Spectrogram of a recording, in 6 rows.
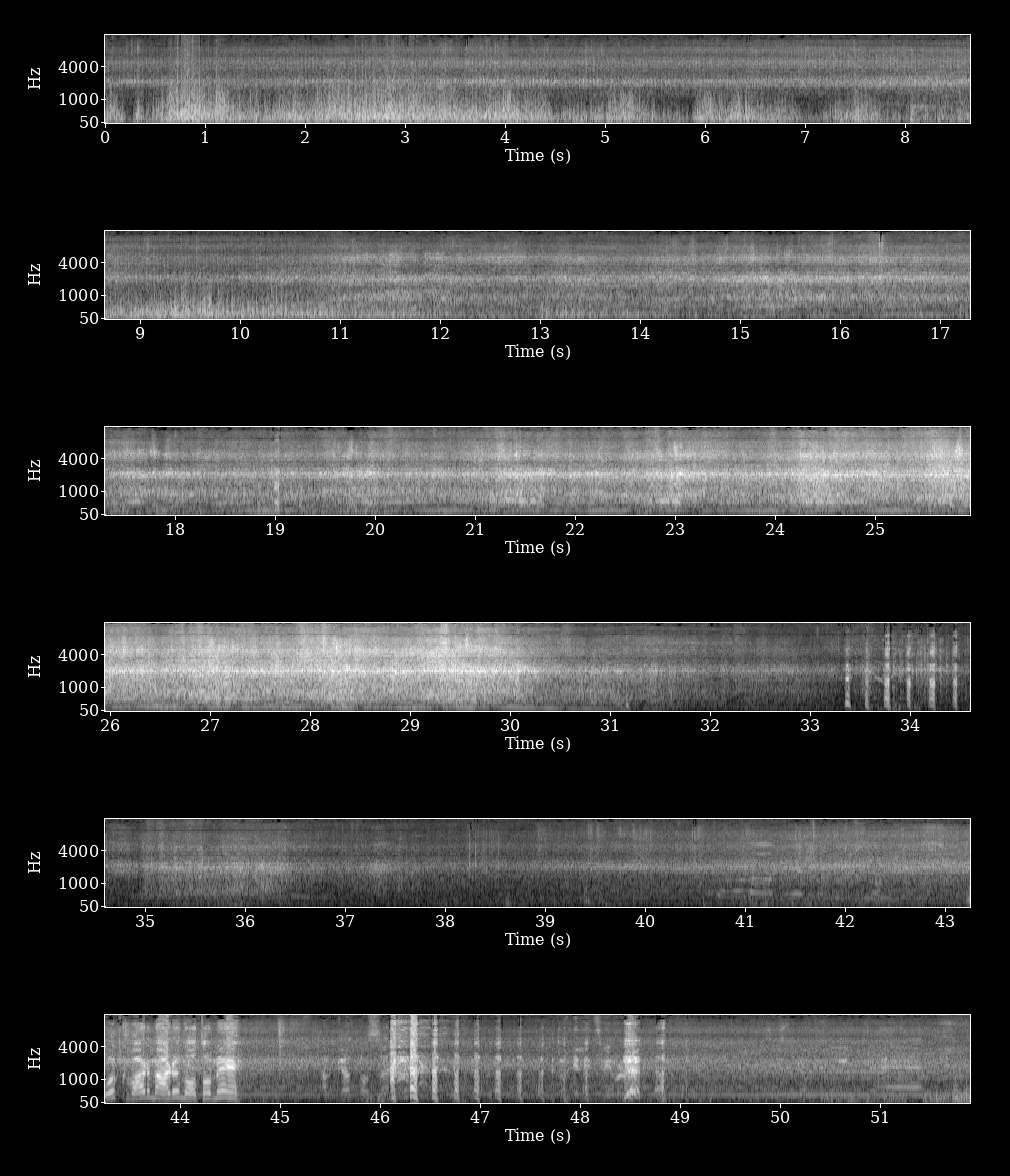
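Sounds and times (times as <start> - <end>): car engine at high revs: 0.0 - 51.9
rushing noise of sliding car: 0.0 - 51.9.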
